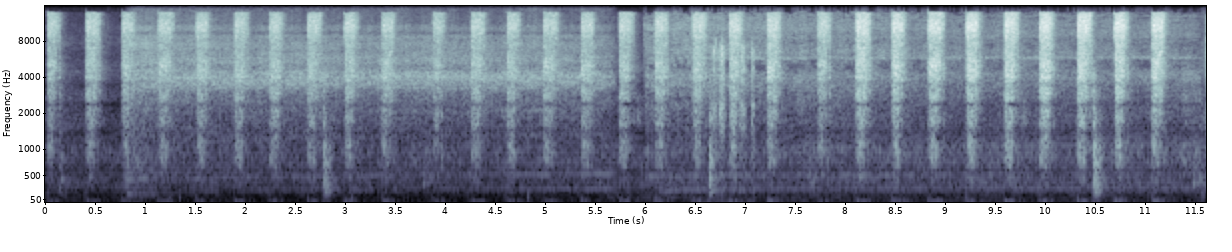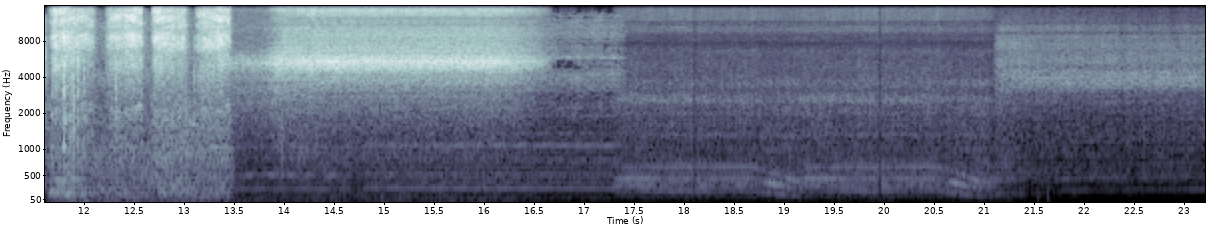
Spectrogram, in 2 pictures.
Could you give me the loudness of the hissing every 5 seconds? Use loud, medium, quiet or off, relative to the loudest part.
medium, loud, loud, loud, off.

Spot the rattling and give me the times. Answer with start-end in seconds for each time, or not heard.
6.5-7.1.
